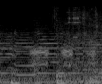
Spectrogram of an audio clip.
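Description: Ross's geese call overhead in a Saskatchewan field, giving a few short, high honking yelps in quick succession, fairly close and clear with no voices over them.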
